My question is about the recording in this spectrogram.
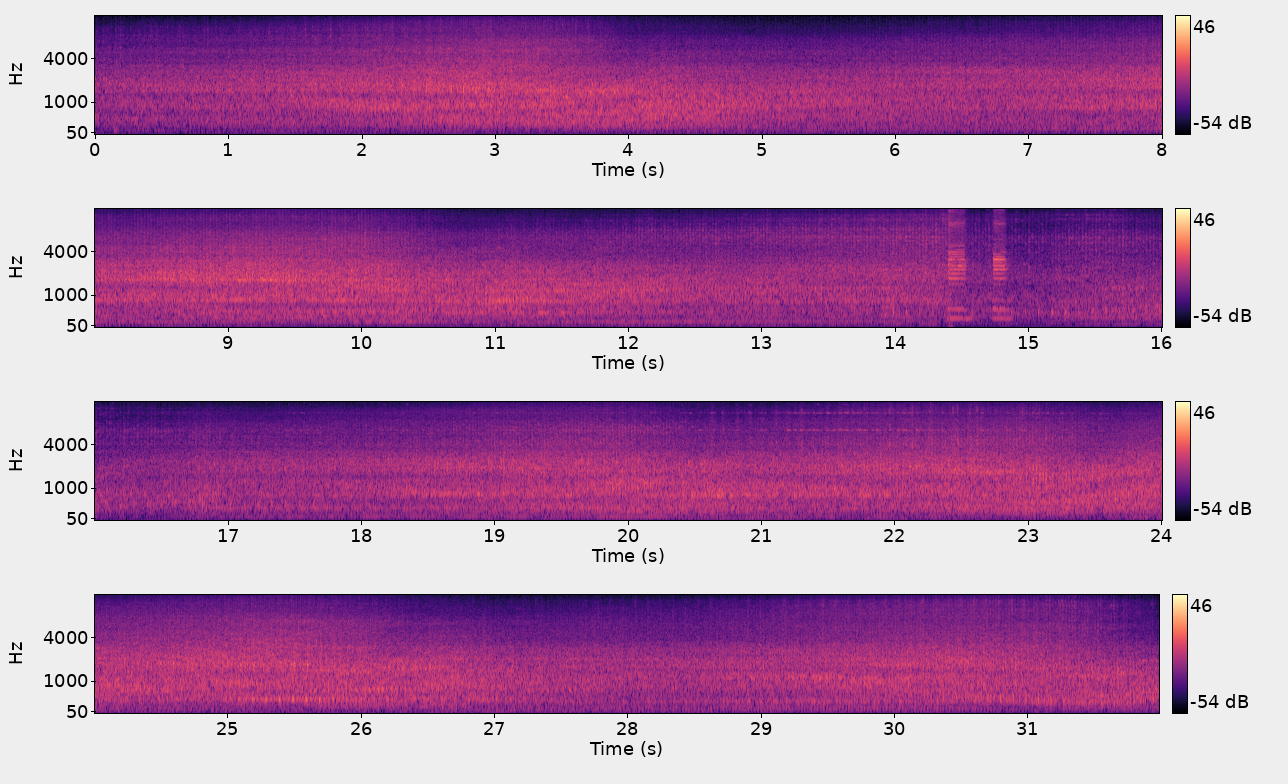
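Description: Vintage tractors driving past one after another, their engines chugging. The sound swells as each tractor comes close and fades as it goes by, several times over.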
